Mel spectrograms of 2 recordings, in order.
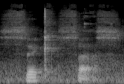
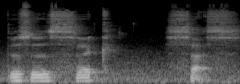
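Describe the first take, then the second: First: Breathy whisper of "Success." falling away; hushed afterthought. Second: Very slow, stretching every word of "This is success."; slow dramatic pronouncement; drawn-out success. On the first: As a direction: whisper it like a secret. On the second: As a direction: savour it, dragging "success" out long. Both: Real, not acted. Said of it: "I don't know why I said it like that".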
